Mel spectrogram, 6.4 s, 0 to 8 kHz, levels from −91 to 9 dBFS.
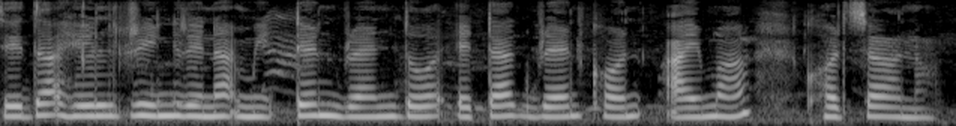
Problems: none marked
